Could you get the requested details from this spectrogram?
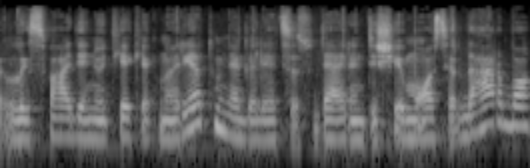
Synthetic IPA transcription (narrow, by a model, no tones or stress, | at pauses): lˠɐɪsʋɑːd̪ʲiɛnʲuːt̪ʲiɛkʲiɛknoːɾʲeːt̪ʊmnʲɛɡɐlʲeːsʲɪsʊd̪ʲæːɾʲɪnʲt̪ʲɪʃʲɛɪmoːsɪrd̪ɐrboː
